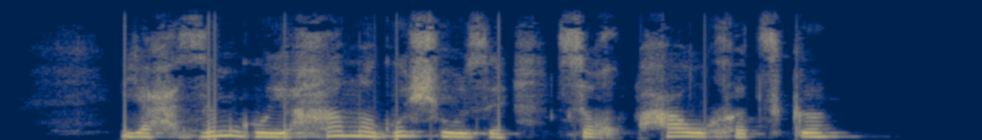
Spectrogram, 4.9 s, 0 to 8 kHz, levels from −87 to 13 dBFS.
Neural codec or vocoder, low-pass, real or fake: none; 7.2 kHz; real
